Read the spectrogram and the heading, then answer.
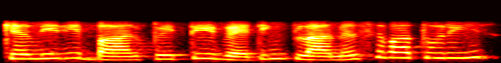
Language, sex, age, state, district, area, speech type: Hindi, female, 18-30, Madhya Pradesh, Betul, urban, conversation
